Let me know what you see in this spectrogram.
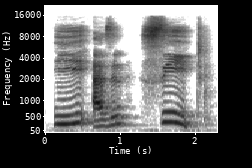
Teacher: ई vowel sound जो है that is a front closed vowel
